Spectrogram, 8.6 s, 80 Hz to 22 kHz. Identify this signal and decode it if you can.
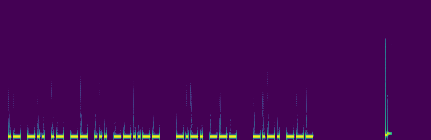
Morse code, heard as a keyed tone, about 25 wpm, 700 Hz. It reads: ADAMS, CO CO
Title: Practice QSO - Exchange 1 - Beginning - 25wpm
